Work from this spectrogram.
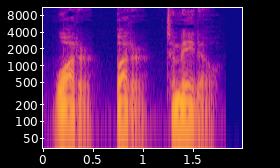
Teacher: the Ts are between vowel sounds, and this pattern softens their pronunciation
